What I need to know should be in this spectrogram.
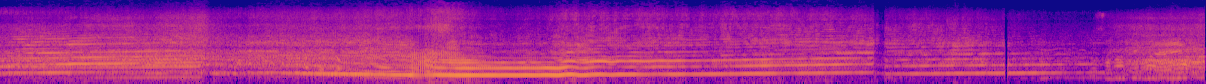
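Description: A racing car engine roars loudly and revs up and down as it passes close by.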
